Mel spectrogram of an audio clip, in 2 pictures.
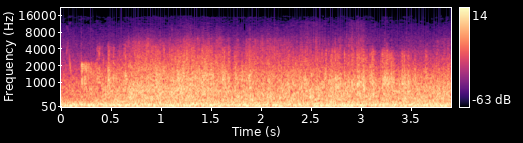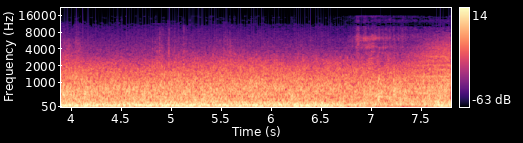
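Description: A massive stone structure rumbles and grinds heavily.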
